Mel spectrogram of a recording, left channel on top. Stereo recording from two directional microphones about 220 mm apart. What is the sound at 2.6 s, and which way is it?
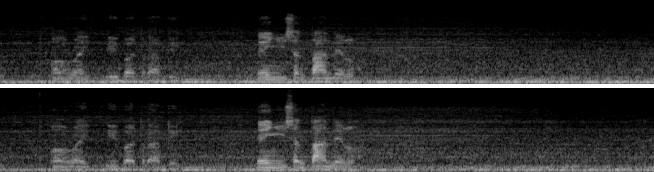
Speech, 35° right (ahead or behind).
